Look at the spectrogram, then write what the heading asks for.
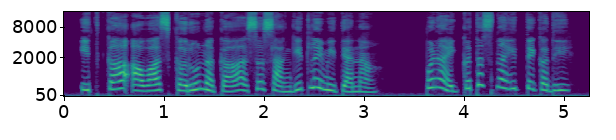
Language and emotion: Marathi, sad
